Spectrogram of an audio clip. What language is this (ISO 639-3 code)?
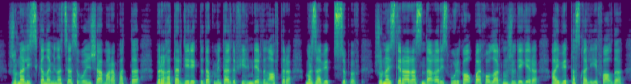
kaz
